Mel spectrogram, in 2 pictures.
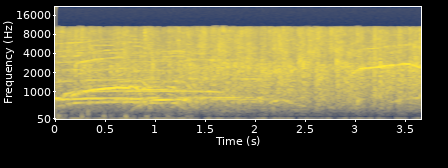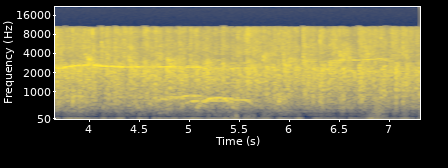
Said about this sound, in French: J'aimerais euh, qu'on donne une bonne main d'applaudissement à mes invités de la semaine.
